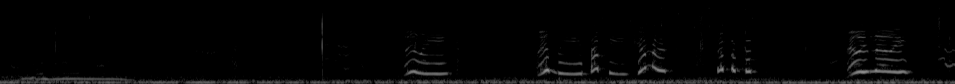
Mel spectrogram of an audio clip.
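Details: After a vet check-up, seven-week-old Schnauzer puppies give clusters of high, arched whines and short yelps, growing louder toward the end, while a person calls a pup named Lily; a low background hum persists.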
